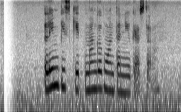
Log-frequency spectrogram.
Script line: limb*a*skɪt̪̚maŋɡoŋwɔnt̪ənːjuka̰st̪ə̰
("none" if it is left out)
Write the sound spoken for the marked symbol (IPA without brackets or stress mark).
i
